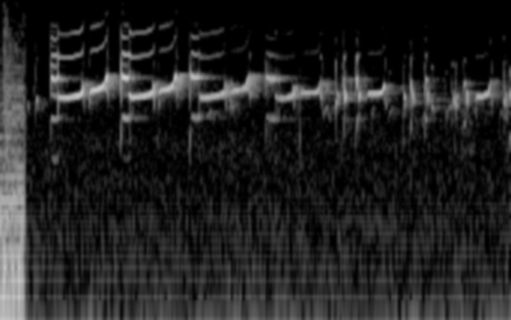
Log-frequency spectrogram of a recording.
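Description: Green Sandpiper giving clear, ringing, slightly rising whistled notes in a quick run of about three per second, after a brief knock at the start.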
